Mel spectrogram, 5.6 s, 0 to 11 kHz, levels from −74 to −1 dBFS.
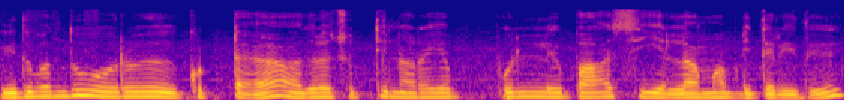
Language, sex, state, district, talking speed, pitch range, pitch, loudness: Tamil, male, Tamil Nadu, Kanyakumari, 130 wpm, 125-145 Hz, 135 Hz, -13 LUFS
